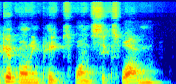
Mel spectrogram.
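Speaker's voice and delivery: ordinary delivery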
